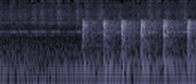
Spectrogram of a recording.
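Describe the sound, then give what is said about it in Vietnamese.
Loud banging on a door: six rapid, evenly spaced heavy knocks that follow a short quiet stretch with a faint steady hum. “Chợt những tiếng đập cửa rầm rầm vang lên.”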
